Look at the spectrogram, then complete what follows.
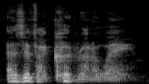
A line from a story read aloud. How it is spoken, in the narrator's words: mutter, in English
